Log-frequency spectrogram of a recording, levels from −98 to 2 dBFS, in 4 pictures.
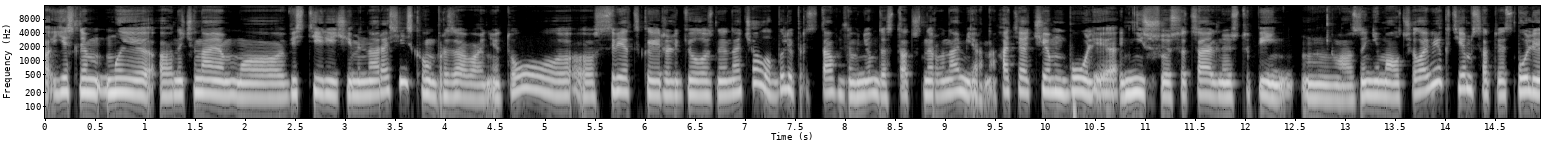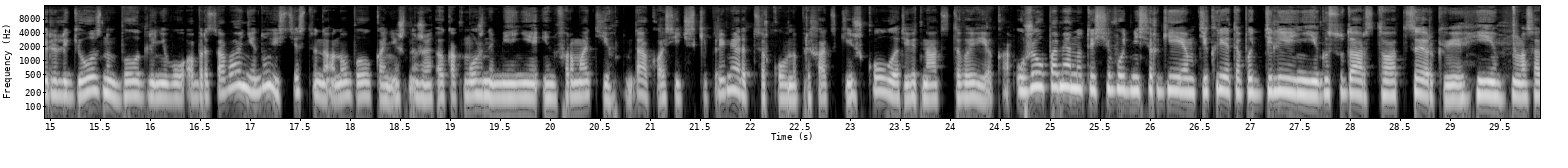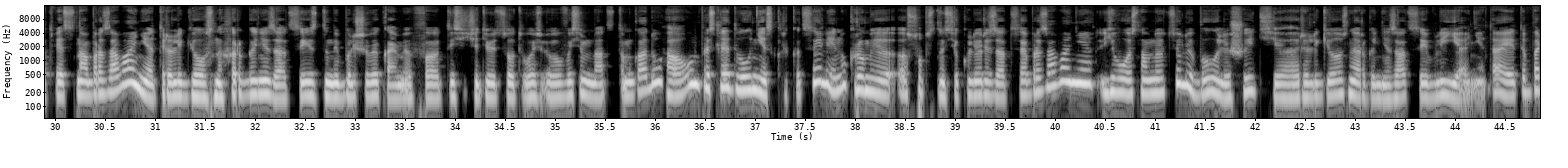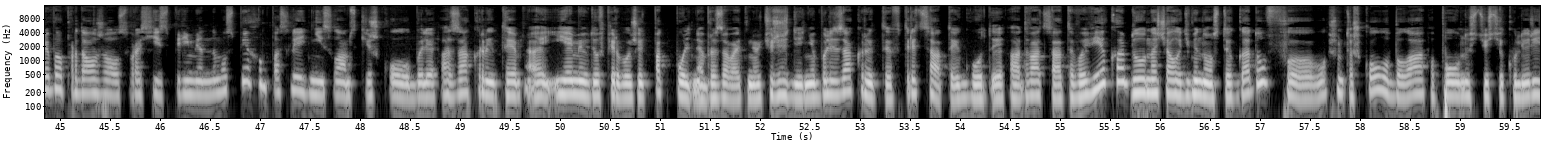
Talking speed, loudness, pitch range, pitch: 135 wpm, -22 LUFS, 165-200 Hz, 175 Hz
